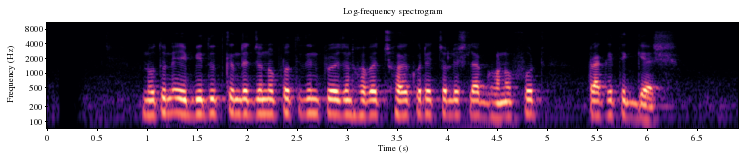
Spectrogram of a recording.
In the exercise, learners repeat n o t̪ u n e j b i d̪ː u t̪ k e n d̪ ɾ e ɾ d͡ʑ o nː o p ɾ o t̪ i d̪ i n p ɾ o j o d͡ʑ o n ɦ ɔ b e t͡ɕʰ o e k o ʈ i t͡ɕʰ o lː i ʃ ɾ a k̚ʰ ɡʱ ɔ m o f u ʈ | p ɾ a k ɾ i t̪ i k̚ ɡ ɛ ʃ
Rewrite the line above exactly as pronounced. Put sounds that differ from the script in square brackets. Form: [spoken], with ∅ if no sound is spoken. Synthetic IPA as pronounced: n o t̪ u n e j b i d̪ː u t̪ k e n d̪ ɾ e ɾ d͡ʑ o nː o p ɾ o t̪ i d̪ i n p ɾ o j o d͡ʑ o n ɦ ɔ b e t͡ɕʰ [ɔ] e k o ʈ i [t͡ɕ] o lː i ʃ [l] a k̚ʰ ɡʱ ɔ [n] o f u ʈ | p ɾ a k ɾ i t̪ i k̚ ɡ ɛ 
